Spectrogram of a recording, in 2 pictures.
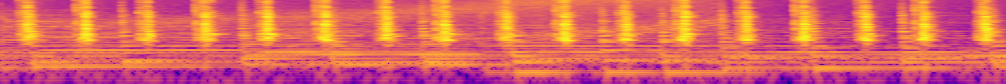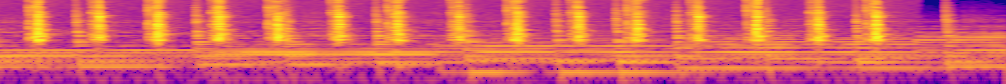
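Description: Clock-ticking sound effect of a quiz countdown timer: fast, even ticks, about four a second, over soft background music. The ticking stops shortly before the end as time runs out.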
